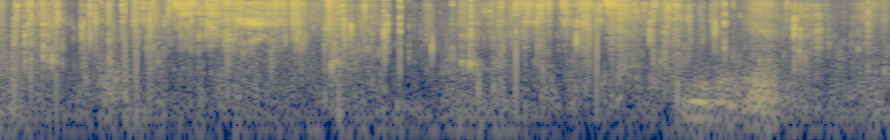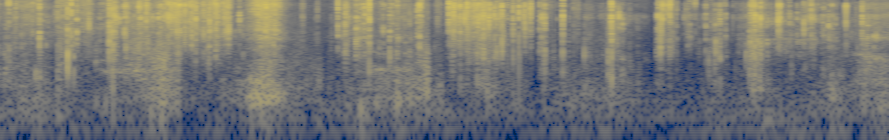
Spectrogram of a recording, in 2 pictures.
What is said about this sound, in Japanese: ネイチャーカーから発売になってますプロテインバー、食べたいと思います。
